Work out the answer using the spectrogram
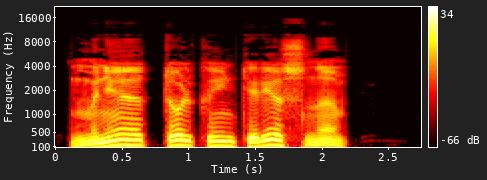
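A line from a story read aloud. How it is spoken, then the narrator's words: Uncertain. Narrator (Russian): неуверенно проговорил он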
